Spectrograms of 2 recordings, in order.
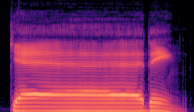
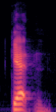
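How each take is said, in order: First: The T is a quick flap like D. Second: The T is stopped before a nasal ending. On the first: "to a flap T, and it's going to sound like getting ... Almost like a D" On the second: "when we say it even faster, we use a stop T schwa N"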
